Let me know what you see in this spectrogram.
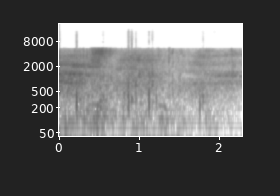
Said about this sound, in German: Das ist mein eigener Sound, den ich produziert habe mit meinen Schritten. Und ich komme mir dann dabei vor, auch fast wie so eine Nadel von einem alten Plattenspieler, der ganz sensibel die Umgebung abtastet.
